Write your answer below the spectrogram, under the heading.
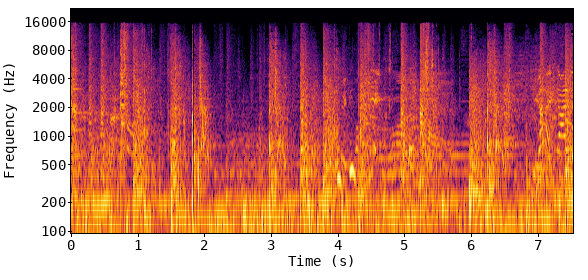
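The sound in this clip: Gunfire, likely from a video game: loud, dense bursts of rapid shots in an unbroken barrage with heavy thuds, and voices mixed in.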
